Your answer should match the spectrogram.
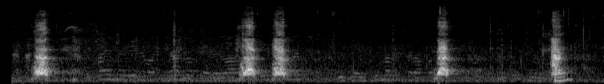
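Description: A dog barking in play: five short, sharp barks, two of them in quick succession in the middle.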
